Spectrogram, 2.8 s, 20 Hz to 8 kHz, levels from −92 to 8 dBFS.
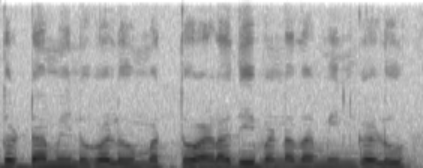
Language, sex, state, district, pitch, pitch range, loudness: Kannada, male, Karnataka, Bangalore, 155 Hz, 150-160 Hz, -13 LUFS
